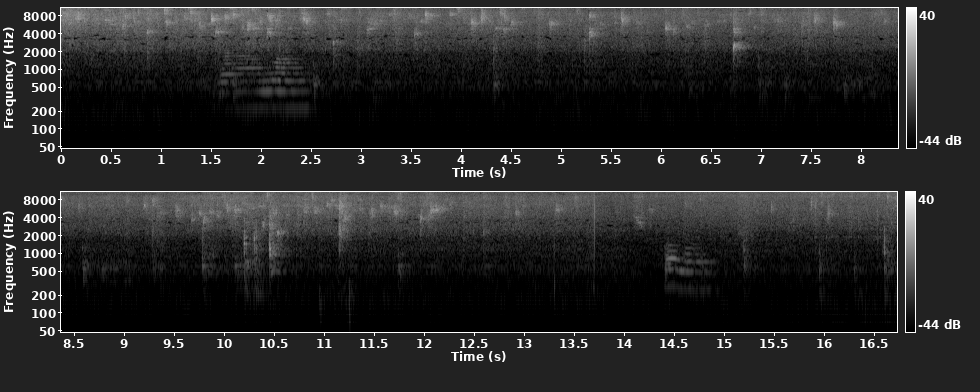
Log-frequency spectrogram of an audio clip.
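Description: Oil sizzles and crackles in a frying pan.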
